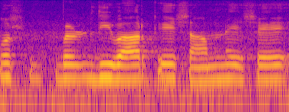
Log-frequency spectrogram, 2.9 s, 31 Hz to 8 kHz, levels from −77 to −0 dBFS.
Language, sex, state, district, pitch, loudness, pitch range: Hindi, male, Uttar Pradesh, Ghazipur, 160 Hz, -16 LUFS, 155-165 Hz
